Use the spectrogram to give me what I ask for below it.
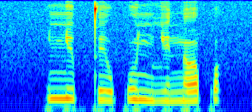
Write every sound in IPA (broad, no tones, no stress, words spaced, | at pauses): ɲipt̪iu̯ puɲʎi nʌp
